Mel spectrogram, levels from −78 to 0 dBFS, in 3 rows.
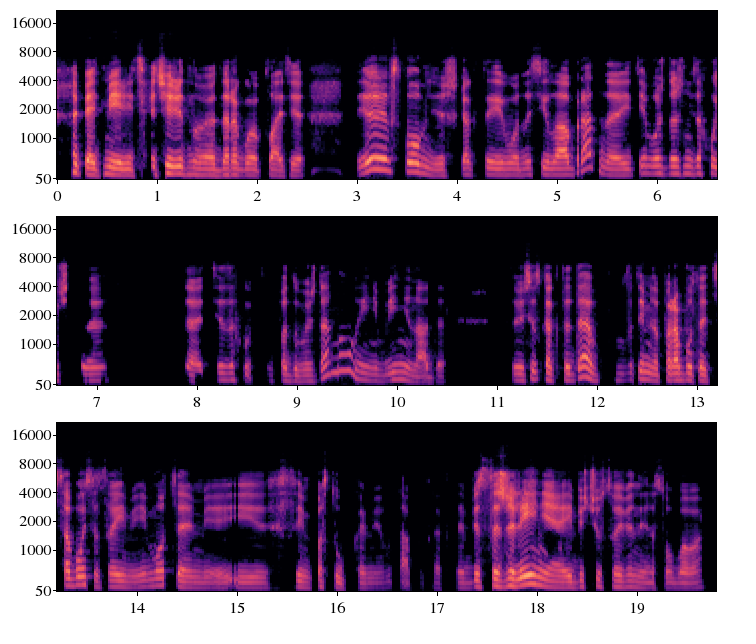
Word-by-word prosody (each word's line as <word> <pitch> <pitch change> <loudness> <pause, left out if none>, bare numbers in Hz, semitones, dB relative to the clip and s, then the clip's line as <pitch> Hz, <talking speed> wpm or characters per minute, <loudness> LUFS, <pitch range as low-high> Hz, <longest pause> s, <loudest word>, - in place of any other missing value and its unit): опять 145 0 +6
мерить 140 -5 +5
очередное 155 -6 +6
дорогое 140 0 +1
платье, 130 -1 -3 0.5
ты 265 -1 +5
вспомнишь, 175 - -1
как 150 -3 -5
ты 155 - -8
его 140 -1 -2
носила 145 0 -1
обратно, 145 - -1
и 140 - -4
те, 175 +6 -6
может, 175 -1 -5
даже 170 0 -1
не 170 - -9
захочется 170 -1 -5 1.1
да - - -1
те 165 - -10
захоче 165 -1 -13 0.2
подумаешь, 135 -3 -8
да, 250 - -3
ну, 375 +4 -10
и 170 - -8
и 150 +2 -9
не 170 - -8
надо. 140 - -10 0.7
То - - -9
есть 150 - 0
вот 180 - -4
как-то, 155 -1 -2
да, 215 -4 +1
вот 155 +2 -20
именно 165 -6 -2
поработать 160 -2 0
с - - -3
собой, 185 +3 0
со 140 -7 -4
своими 140 0 -4
эмоциями 130 - -5
и 125 -1 -6
со - - -8
своими 140 -3 -7
поступками. 120 -4 -9
Вот 130 +3 -27
так - - -14
вот - - -33
как-то, 120 - -18
без 135 +3 -1
сожаления 165 -4 +7
и - - -1
без 145 +3 -4
чувства 145 -1 -3
вины 135 -3 -7
особого. 120 +1 -9
145 Hz, 170 wpm, -23 LUFS, 135-170 Hz, 1.1 s, сожаления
